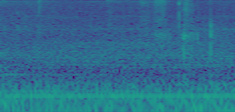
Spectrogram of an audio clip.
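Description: Near silence: room tone with a faint steady hum and a couple of faint clicks near the end.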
